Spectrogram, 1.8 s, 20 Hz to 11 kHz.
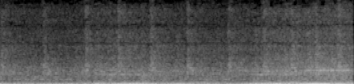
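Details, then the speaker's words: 2000 Jeep Cherokee XJ petrol engine idling rough once a little warm, low rumble surging and sagging; coolant in the oil suspected, oil pressure drops before shutdown. "oh she's running rough the engine got a little bit warm it's pretty rough"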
